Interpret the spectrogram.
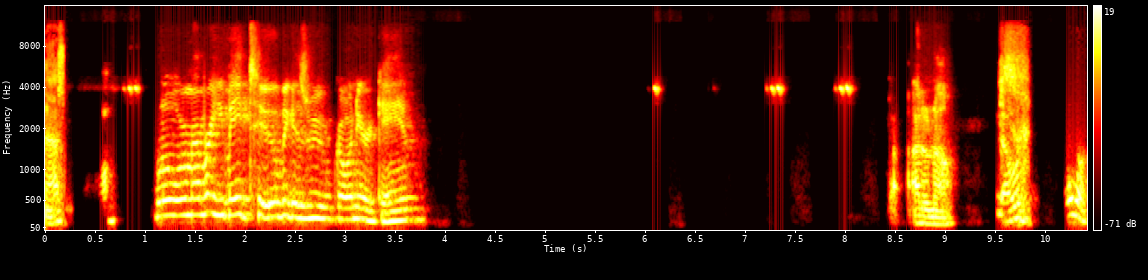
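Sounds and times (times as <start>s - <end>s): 
speech: 0.1s - 3.8s, 8.5s - 10.4s
cricket chirping: 0.7s - 1.0s, 7.2s - 8.1s.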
